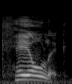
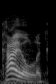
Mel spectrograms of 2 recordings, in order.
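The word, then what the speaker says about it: Kyolic: Since that time, we have learned that there's a chemical in garlic called kaolic, K-Y-O-L-I-C. Kaolic, I guess is how you pronounce it then, isn't it?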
